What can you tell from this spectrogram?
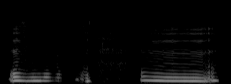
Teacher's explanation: the th requires your vocal cords to be turned on, creating a rich, steady vibration that resonates right at your tongue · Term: voiced partner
